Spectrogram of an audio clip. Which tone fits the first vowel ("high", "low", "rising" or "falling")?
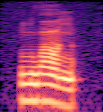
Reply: falling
